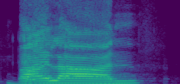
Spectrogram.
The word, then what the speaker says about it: Bailon: Bailon. Like it's dance in Spanish. – So how say it again? – Adrian Bailon. – Bailon. – Yes. – 1, 2, 3. – Bailon.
